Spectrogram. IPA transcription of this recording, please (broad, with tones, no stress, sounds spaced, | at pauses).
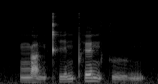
ŋ a˨˩ n kʰ i˦˥ n pʰ e˥˩ n k ɯ˨˩ ŋ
